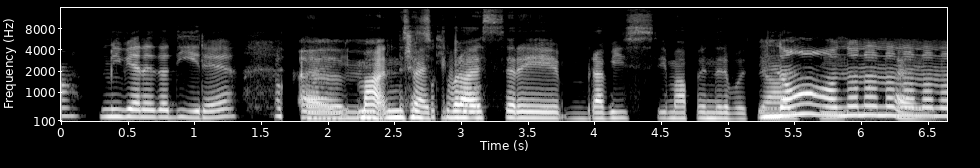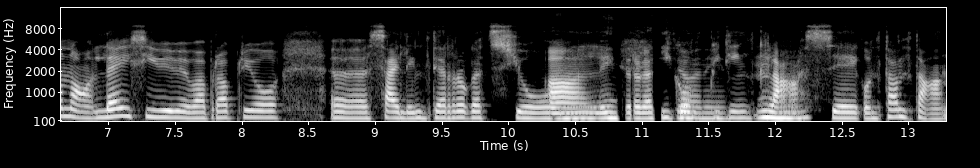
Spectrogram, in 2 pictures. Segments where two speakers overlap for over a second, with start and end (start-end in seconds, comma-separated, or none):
1.8-3.2, 5.2-6.6, 10.3-12.3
